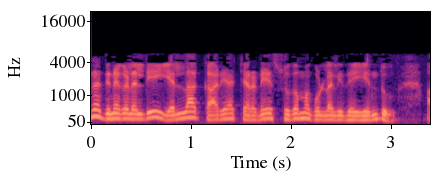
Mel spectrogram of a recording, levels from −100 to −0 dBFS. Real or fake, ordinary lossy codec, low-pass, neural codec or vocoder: real; none; 5.4 kHz; none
